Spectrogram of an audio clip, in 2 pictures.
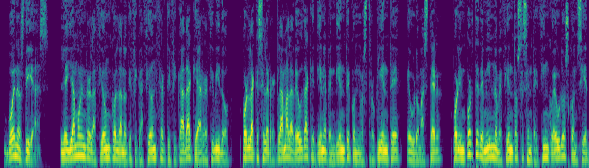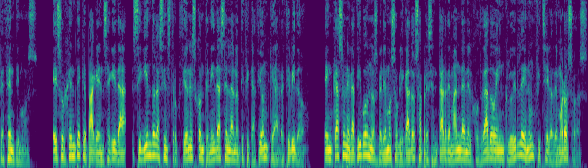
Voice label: audio call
